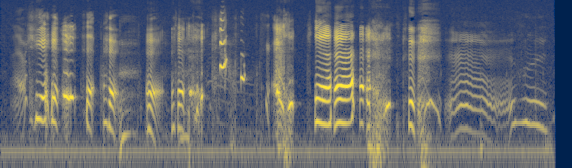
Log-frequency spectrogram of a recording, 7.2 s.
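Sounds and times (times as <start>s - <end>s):
person laughing: 0.4s - 5.5s.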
